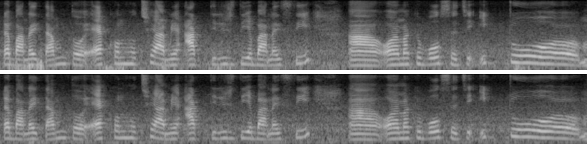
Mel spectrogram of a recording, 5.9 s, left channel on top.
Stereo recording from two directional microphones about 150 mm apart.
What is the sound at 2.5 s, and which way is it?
A woman's voice, 10° left (ahead or behind).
